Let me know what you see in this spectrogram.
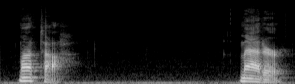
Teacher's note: Sometimes in British English, the t is very clear, and other times, the t is almost entirely dropped, whereas in North American English, the t is changed sometimes to a /d/ sound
